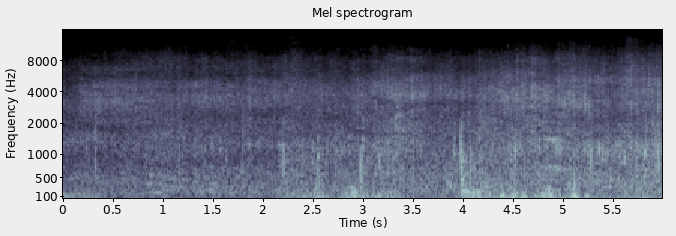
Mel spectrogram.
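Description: Wind rushing over a GoPro action camera's microphone: a steady hiss with low buffeting that grows stronger about four seconds in, and a few scattered light knocks.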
